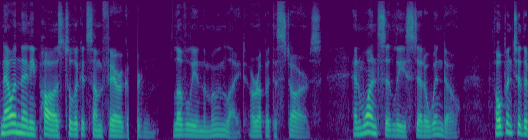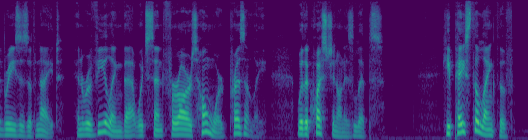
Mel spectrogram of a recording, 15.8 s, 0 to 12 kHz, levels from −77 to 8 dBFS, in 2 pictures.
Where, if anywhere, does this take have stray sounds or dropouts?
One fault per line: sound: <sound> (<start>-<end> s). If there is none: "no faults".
sound: dropout (1.9-2.1 s)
